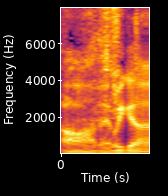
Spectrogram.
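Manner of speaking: mock the line like a duffer; dufferish imitation. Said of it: "sounded comically dufferish".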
